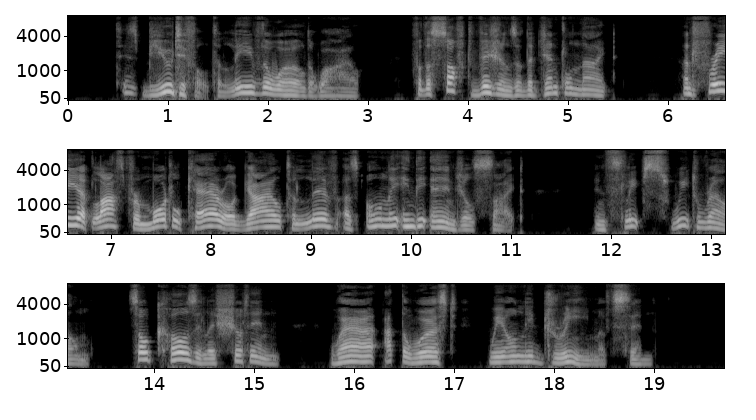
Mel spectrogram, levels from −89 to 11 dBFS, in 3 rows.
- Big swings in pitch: Yes, wide, 6.9 semitones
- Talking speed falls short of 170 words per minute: Yes, average, 150 wpm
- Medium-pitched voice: Yes, medium, 150 Hz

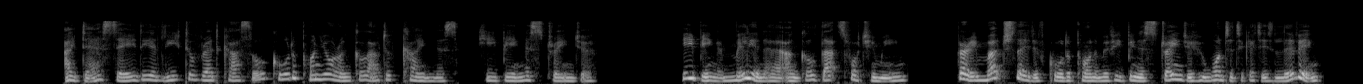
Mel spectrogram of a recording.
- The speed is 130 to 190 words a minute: No, fast, 205 wpm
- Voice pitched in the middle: Yes, medium, 180 Hz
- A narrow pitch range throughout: No, average, 4.0 semitones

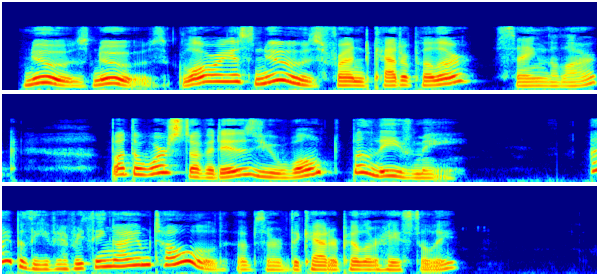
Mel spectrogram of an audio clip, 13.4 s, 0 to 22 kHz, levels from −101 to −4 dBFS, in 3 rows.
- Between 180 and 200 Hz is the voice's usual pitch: Yes, medium, 185 Hz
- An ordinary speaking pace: No, slow, 130 wpm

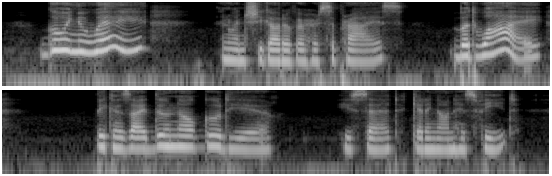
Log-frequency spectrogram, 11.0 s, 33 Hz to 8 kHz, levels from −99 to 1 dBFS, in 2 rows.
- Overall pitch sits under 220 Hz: Yes, medium, 185 Hz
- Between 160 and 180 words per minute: No, average, 150 wpm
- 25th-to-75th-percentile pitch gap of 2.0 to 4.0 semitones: No, average, 5.1 semitones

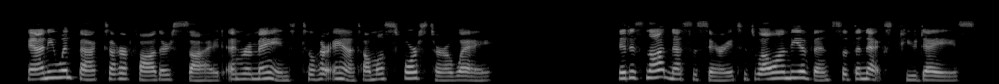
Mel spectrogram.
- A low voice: No, high, 235 Hz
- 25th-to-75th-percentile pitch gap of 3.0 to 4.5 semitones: No, average, 5.1 semitones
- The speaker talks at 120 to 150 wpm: No, average, 180 wpm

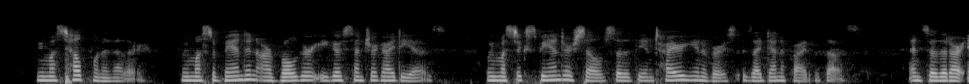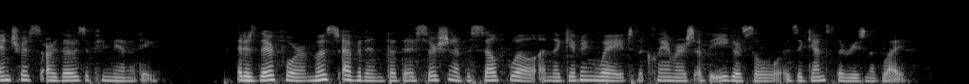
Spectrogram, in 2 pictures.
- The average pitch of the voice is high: No, medium, 180 Hz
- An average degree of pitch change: No, narrow, 2.1 semitones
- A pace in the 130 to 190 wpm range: No, average, 200 wpm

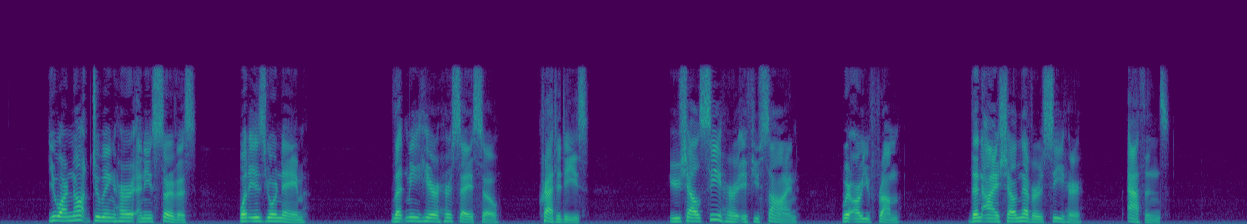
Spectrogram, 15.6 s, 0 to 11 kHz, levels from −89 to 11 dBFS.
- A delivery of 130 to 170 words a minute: Yes, average, 140 wpm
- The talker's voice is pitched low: No, medium, 150 Hz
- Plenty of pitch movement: No, average, 5.0 semitones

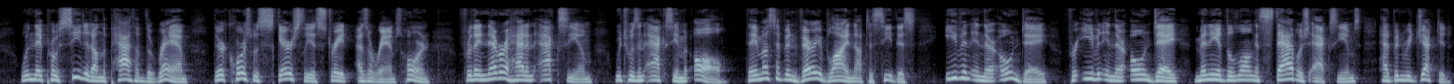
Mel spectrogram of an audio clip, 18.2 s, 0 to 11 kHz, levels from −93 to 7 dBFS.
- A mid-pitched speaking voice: Yes, medium, 165 Hz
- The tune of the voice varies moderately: No, wide, 6.6 semitones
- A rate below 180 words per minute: No, average, 200 wpm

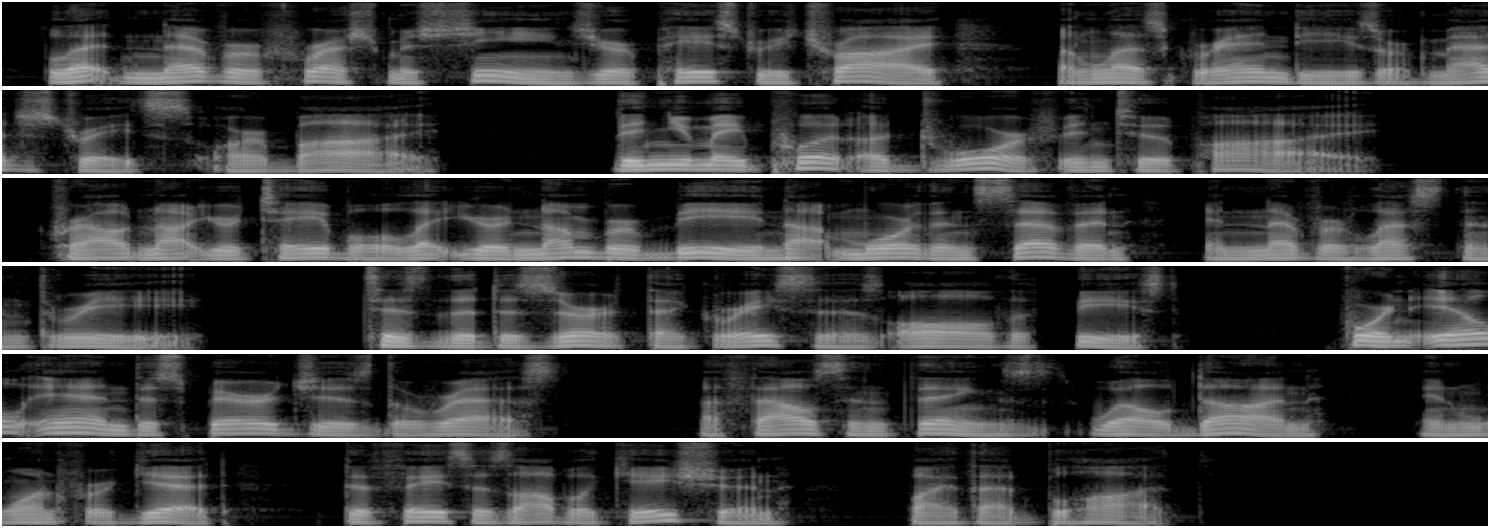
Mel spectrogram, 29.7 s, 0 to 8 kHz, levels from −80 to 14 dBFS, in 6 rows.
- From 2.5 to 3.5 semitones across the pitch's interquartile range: No, average, 4.0 semitones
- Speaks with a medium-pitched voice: No, low, 100 Hz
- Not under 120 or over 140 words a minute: Yes, slow, 135 wpm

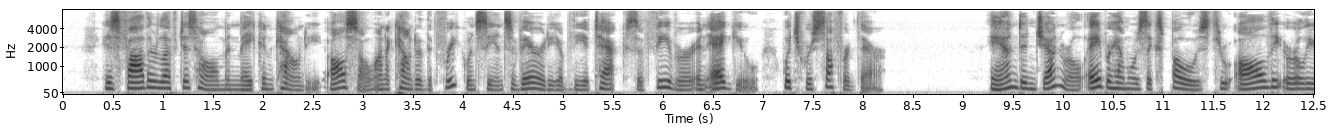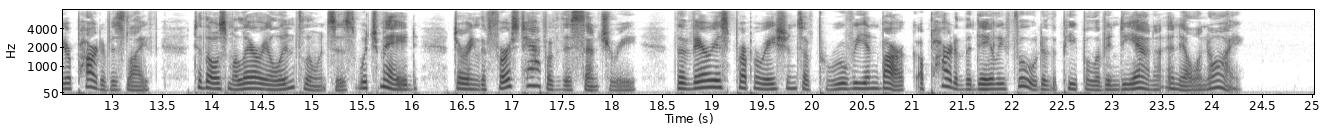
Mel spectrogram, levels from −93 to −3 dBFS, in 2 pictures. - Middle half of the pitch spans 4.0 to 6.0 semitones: Yes, average, 4.4 semitones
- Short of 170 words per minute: No, average, 175 wpm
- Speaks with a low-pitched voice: No, high, 190 Hz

